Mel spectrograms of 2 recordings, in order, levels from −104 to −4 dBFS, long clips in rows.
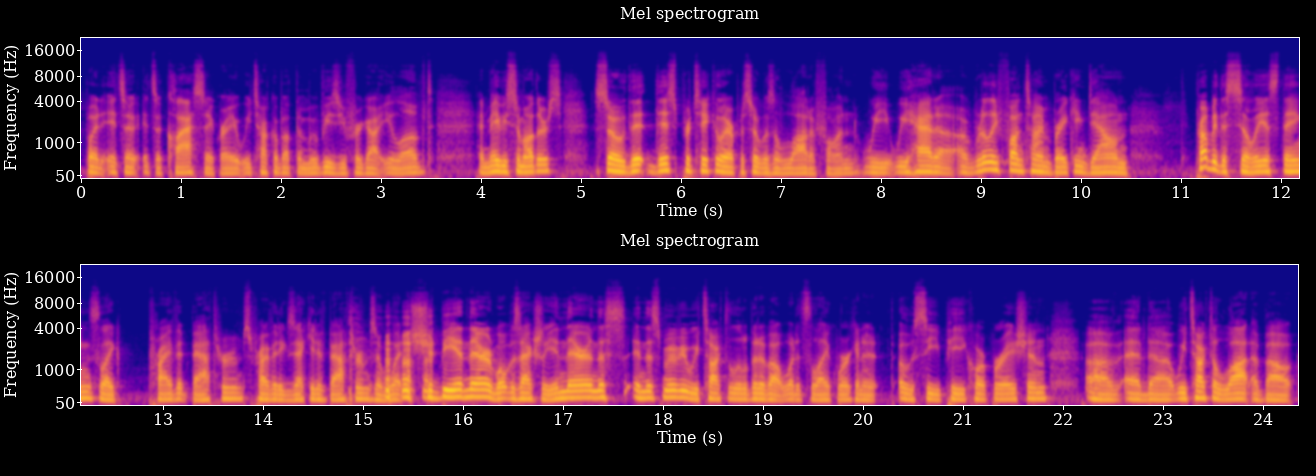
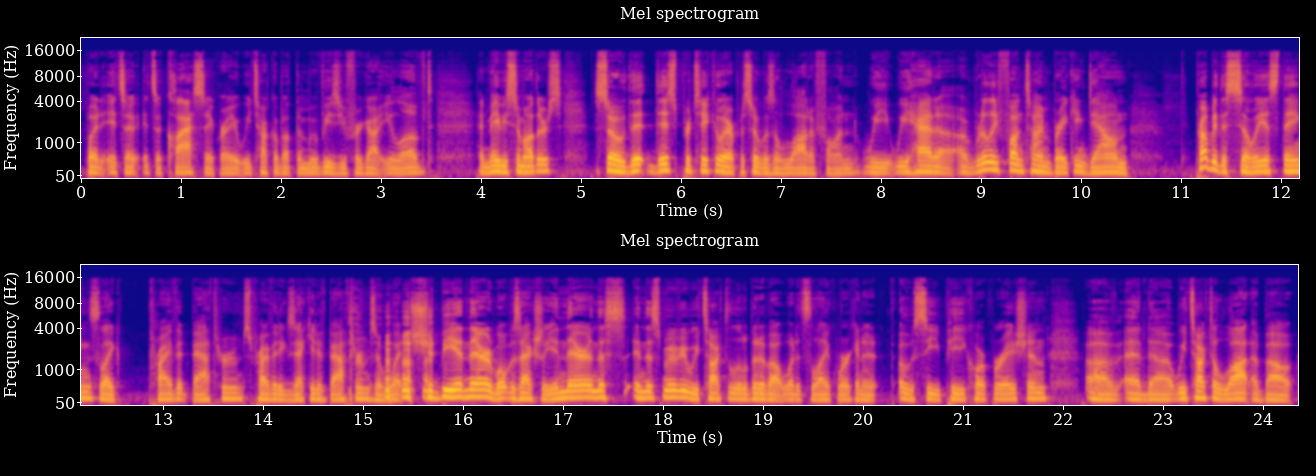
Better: second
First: muffled; slightly; fading above 3 kHz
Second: none

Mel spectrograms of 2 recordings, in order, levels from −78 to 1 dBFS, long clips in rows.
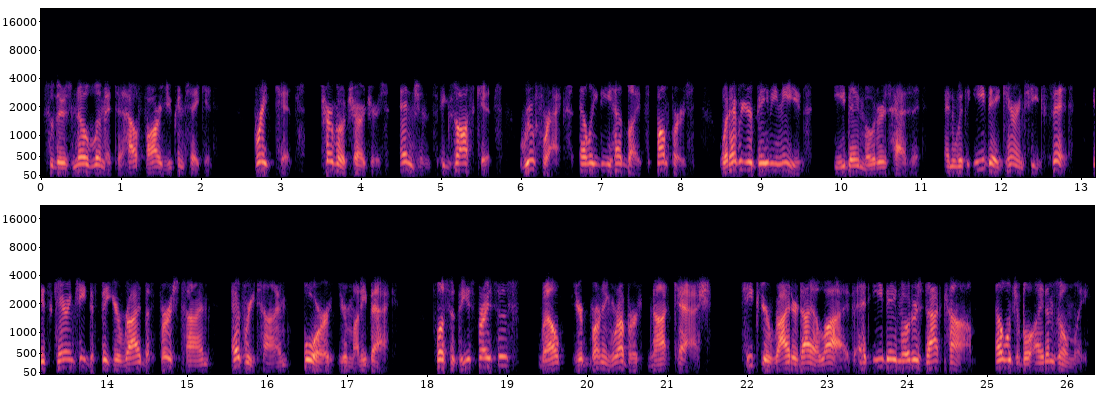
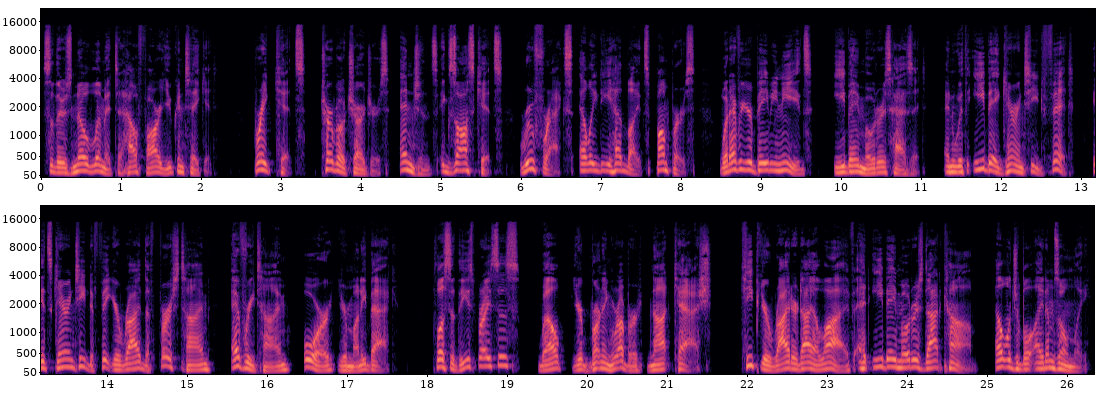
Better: second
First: phone-call audio; poor line; nothing above 3 kHz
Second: none

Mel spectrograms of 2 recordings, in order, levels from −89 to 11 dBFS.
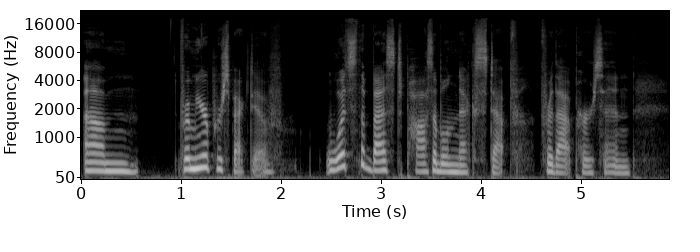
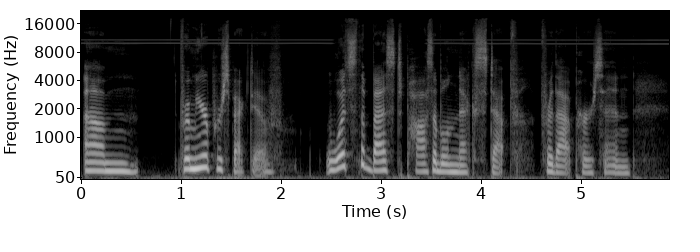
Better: first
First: none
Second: high-pitched whine; faint; until 2.5 s and from 3.5 s on; 10 kHz, 35 dB below the speech

